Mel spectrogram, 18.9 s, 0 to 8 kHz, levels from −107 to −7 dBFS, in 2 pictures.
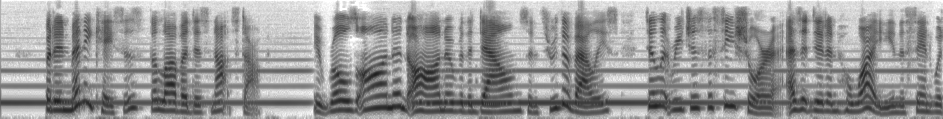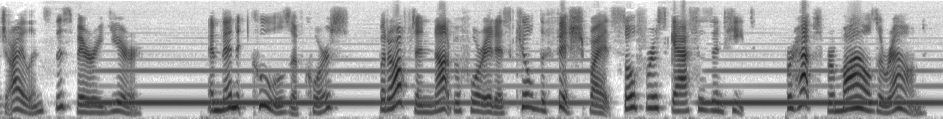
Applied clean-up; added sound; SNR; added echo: none; Wind instrument, woodwind instrument; 8 dB; none.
